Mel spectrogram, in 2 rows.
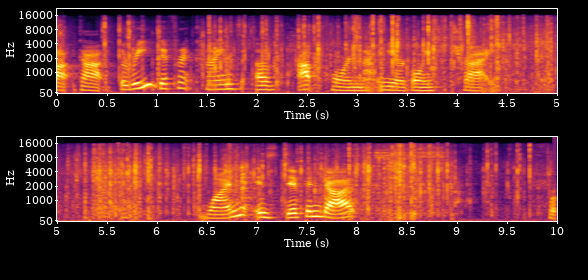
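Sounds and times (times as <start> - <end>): plastic snack bag crinkling: 0.0 - 10.0.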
